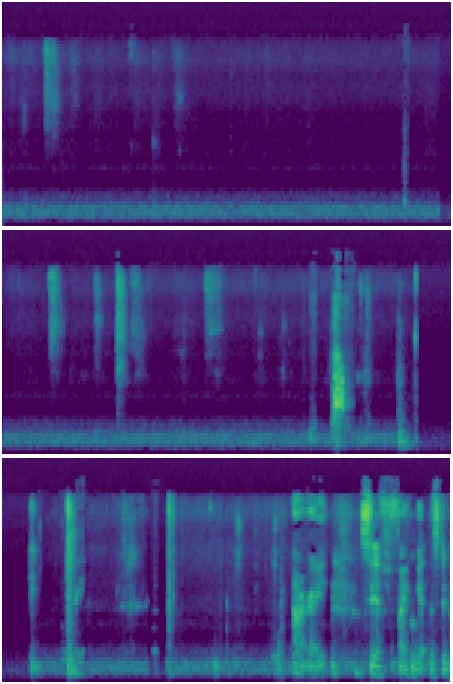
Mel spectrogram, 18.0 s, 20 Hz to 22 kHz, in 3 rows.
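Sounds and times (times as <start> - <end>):
low hum: 0.0 - 17.9
dog barking: 10.4 - 10.7
speech: 16.1 - 17.9.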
